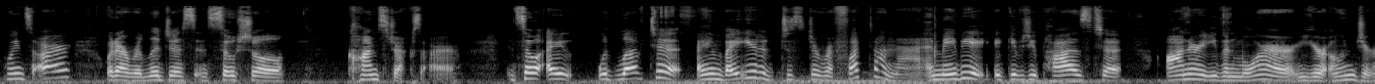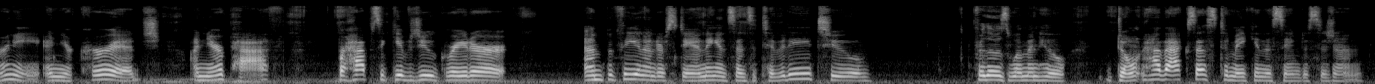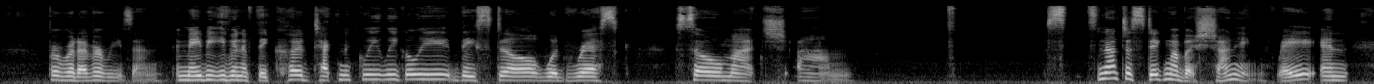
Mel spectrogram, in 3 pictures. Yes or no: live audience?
no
